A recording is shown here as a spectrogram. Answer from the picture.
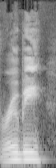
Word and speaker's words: RWBY: They also had, I think, a show called, I think it's pronounced Ruby, which is like their anime, and then also a RWBY or whatever, yeah, right?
